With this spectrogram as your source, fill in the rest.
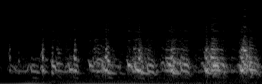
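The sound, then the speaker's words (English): A turkey gobbles loudly, a rapid, throaty warbling rattle that pulses in about six quick bursts across a couple of seconds, with no talking. “Yes, it's Turkey Day, and this Thanksgiving, Californians will be eating turkeys that are more plump and more expensive.”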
